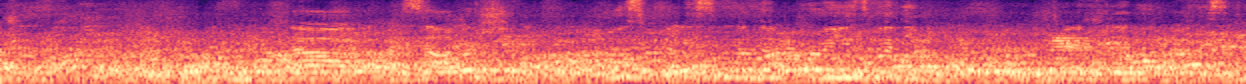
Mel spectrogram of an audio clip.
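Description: Speech over background chatter from other people in a large room.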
